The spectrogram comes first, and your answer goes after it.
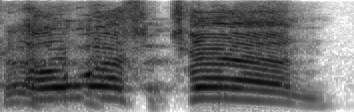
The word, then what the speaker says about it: OS X: Maybe you need one of these to learn Mac OS X, as it's proudly pronounced. Oh, retro techie. I pronounced it that way once on Mac. Yeah, I got yelled at. That's hilarious. Who's this? It's OS 10.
